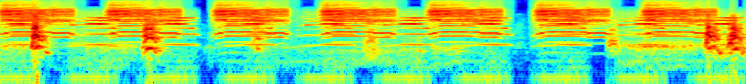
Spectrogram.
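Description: A string of animal calls, about one a second. Each is a drawn-out, pitched cry of roughly half a second, and a few short, sharp calls come near the start and near the end.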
